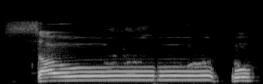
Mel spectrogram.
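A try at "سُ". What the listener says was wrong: সাউ উ কেন? সিন ও পেশ কি হয়? সিন ও পেশ সাউ হয় না, সু হয়, সু। সিন পেশ সু, সিন ও পেশ সু।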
